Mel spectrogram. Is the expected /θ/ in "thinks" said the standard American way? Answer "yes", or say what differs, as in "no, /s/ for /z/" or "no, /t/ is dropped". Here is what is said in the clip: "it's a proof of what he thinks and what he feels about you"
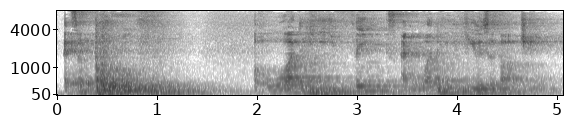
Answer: yes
